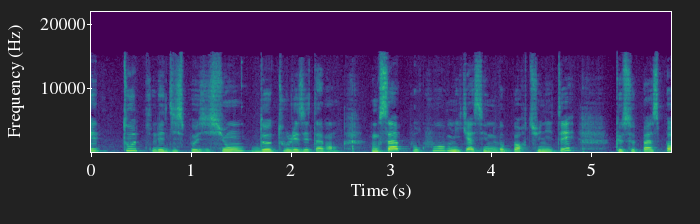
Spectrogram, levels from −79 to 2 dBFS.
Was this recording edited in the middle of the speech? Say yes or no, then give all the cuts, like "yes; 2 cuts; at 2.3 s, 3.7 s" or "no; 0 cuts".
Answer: yes; 2 cuts; at 3.3 s, 4.1 s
